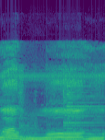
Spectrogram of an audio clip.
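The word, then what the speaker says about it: الله: harakat fathah atau dhummah maka harus dibaca tebal lam yang terdapat dalam waktu jalalah dinamakan bilang jalalah cara membacanya dengan menjorokan atau mencondongkan bibir kedepan contoh lafdzul jalalah yang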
